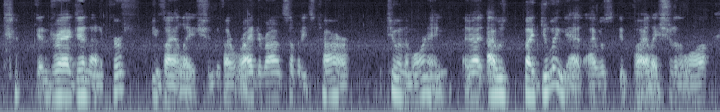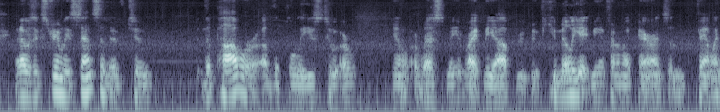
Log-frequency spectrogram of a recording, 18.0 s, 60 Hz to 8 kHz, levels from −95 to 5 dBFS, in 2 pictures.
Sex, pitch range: male, 105-130 Hz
